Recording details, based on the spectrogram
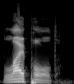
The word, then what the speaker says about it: Leipold: Leopold. – Lance, say it right, Leipold.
